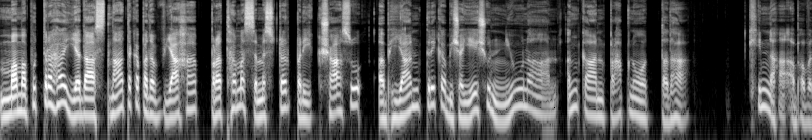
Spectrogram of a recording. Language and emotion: Sanskrit, sad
